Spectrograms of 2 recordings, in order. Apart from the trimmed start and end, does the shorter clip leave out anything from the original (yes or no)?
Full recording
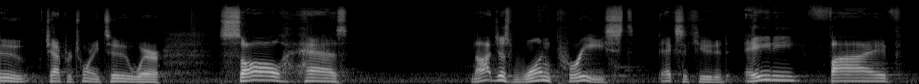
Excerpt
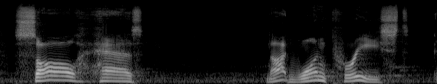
yes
